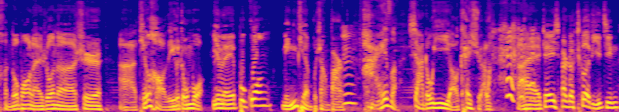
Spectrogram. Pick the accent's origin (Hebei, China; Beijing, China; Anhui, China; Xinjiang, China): Beijing, China; 你像我们北京人常去的什刹海一带啊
